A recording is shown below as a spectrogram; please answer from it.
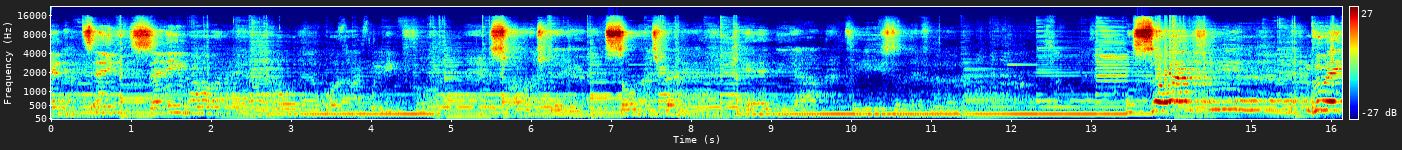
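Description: Live music played over a club PA: a man singing with an acoustic guitar, with held notes sustained underneath.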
